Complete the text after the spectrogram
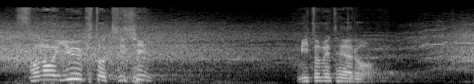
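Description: A young man sings loudly through a microphone in a large echoing hall.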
